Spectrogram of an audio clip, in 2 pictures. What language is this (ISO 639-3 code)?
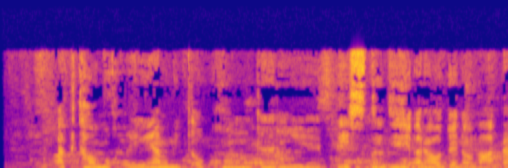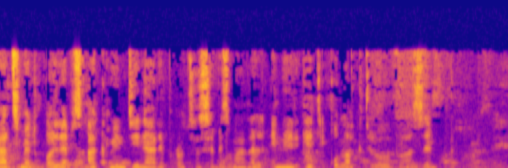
kat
